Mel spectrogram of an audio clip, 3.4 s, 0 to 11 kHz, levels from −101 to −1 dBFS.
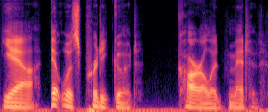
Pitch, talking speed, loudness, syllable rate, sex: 95 Hz, 125 wpm, -20 LUFS, 3.8 syllables/s, male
